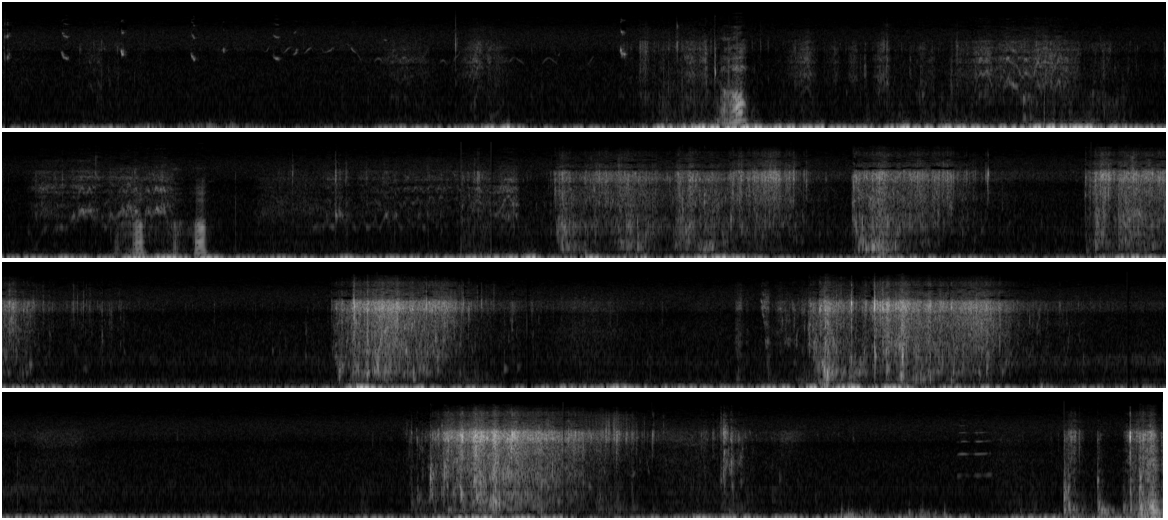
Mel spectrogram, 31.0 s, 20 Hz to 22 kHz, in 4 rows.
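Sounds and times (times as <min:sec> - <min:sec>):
fish thrashing and splashing: 0:10.3 - 0:14.3, 0:17.7 - 0:19.0, 0:20.7 - 0:22.5, 0:26.0 - 0:28.3.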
